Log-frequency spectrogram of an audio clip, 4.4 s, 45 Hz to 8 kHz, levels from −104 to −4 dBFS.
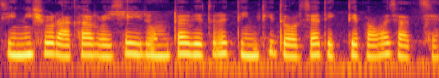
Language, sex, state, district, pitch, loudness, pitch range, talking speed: Bengali, female, West Bengal, Kolkata, 215 Hz, -16 LUFS, 205-225 Hz, 175 wpm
